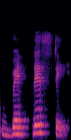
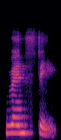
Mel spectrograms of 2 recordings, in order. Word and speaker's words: Wednesday: Another word which is very commonly mispronounced is Wednesday. Wednesday. It is not Wednesday. No, it is wrong. Wednesday.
